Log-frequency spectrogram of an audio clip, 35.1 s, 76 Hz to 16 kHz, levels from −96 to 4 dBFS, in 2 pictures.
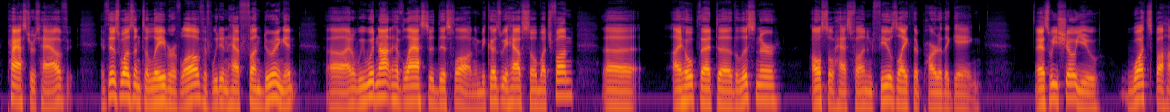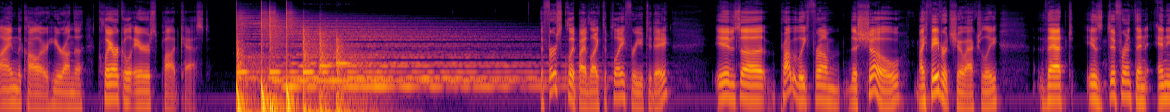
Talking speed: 150 wpm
